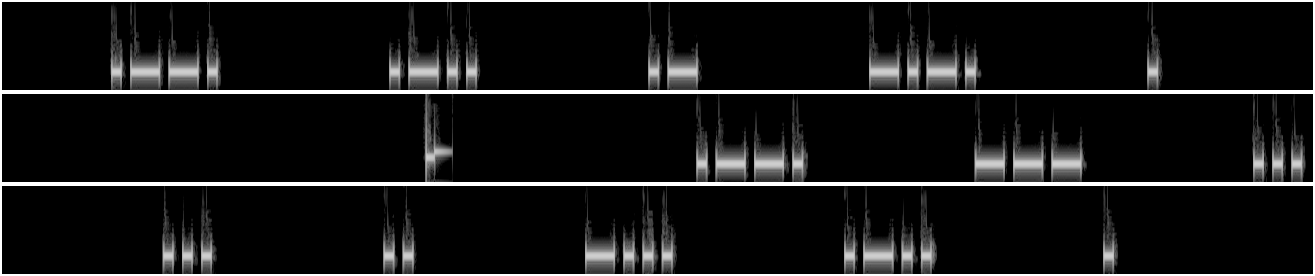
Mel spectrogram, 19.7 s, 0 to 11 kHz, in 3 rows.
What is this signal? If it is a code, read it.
Morse code, heard as a keyed tone, about 25 wpm, spaced as for 9 wpm, 700 Hz. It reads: PLACE POSSIBLE
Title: 6x Character Spacing - Top 500 Words - 25wpm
